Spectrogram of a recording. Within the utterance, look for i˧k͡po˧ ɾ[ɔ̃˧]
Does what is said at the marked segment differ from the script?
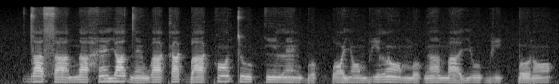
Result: no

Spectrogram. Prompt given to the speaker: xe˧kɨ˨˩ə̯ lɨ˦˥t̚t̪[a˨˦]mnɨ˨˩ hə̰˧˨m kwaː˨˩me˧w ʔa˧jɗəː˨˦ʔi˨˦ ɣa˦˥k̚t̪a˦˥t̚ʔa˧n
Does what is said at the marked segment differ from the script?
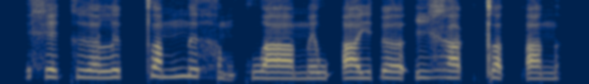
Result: no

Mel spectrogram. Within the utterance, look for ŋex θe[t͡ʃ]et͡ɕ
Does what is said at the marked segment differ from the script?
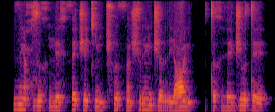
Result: no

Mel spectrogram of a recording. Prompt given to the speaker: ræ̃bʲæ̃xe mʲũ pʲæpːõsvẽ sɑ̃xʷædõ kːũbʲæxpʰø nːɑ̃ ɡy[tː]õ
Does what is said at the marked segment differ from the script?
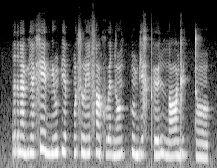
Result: no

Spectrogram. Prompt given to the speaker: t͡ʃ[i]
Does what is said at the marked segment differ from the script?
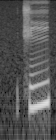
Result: no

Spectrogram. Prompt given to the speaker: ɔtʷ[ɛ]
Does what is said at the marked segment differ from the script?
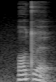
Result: no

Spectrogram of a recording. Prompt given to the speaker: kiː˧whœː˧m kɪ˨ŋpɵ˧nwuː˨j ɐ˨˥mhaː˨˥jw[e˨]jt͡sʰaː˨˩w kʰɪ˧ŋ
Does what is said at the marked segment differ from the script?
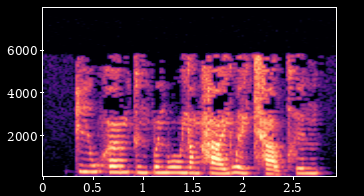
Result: yes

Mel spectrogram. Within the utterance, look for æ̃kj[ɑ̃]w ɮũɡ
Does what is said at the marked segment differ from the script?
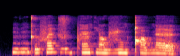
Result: no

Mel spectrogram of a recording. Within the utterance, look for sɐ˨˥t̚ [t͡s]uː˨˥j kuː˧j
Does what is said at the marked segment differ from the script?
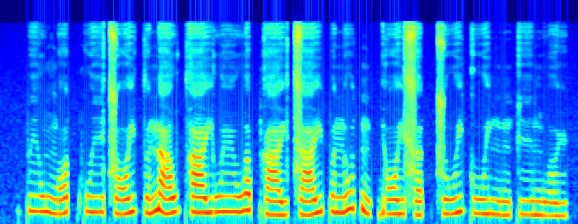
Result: no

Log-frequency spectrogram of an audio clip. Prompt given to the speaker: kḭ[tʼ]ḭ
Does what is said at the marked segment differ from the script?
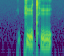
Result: no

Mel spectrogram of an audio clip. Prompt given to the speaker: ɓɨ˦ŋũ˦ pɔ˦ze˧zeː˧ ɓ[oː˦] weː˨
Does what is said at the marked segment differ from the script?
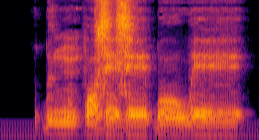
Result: no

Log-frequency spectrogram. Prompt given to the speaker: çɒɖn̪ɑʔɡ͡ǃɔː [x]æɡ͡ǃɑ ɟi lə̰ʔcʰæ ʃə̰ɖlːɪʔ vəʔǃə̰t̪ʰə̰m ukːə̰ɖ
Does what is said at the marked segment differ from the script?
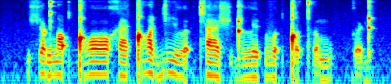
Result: no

